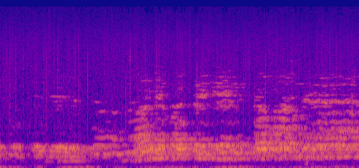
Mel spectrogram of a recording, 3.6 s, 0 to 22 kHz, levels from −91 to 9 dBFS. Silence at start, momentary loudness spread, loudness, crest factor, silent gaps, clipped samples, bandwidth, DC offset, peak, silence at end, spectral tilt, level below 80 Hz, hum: 0 s; 9 LU; -30 LUFS; 16 dB; none; under 0.1%; 19 kHz; under 0.1%; -14 dBFS; 0 s; -4.5 dB/octave; -58 dBFS; none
